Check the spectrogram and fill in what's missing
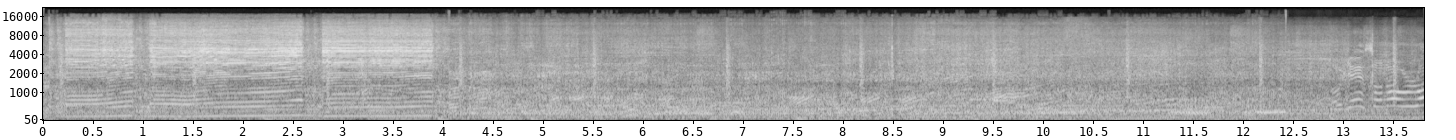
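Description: Motorcycle riding in a group cruise toward Frihamnen in 2025, a steady engine and road rumble running continuously throughout with wind noise, while a voice talks over the start and crowd and traffic sounds mix in.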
